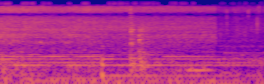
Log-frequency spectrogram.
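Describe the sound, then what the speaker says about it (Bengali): Pumpkin stems frying in a pan with salt and turmeric, a loud continuous close sizzle with a few stirring scrapes, no voices. "দিয়ে ভালো করে ভাজা ভাজা করে নেব।"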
